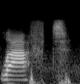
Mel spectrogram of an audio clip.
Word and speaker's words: laughed: one well excellent so we have the F sound for the GH laughs and the ED sound doesn't make a syllable so it's laughed sounds like a tea I've got one more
